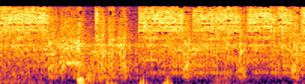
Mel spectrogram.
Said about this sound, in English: Going through, the printer's in the other room though, which is why you can hear it really clearly. Here we come on. Print. Takes ages. Sorry, it takes a while to print out. It's quite a slow printer.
